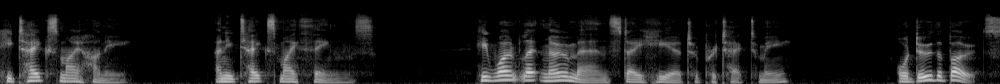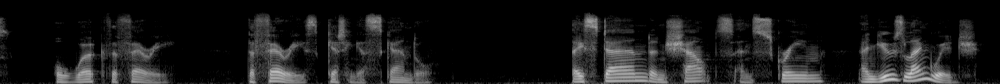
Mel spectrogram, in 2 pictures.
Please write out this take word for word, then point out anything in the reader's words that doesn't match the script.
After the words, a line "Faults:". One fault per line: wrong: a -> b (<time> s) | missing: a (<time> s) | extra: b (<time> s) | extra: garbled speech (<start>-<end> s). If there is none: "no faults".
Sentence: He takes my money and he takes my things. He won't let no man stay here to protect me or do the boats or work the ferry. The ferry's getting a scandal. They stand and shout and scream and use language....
He takes my honey and he takes my things. He won't let no man stay here to protect me or do the boats or work the ferry. The ferry's getting a scandal. They stand and shouts and scream and use language....
Faults:
wrong: money -> honey (0.8 s)
wrong: shout -> shouts (16.7 s)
